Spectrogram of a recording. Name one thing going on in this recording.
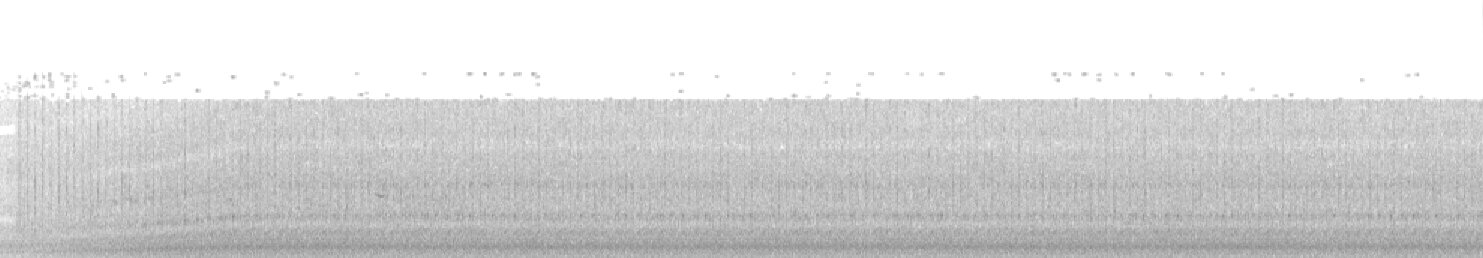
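A fertiliser spreader whirs and hisses as it scatters granules.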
